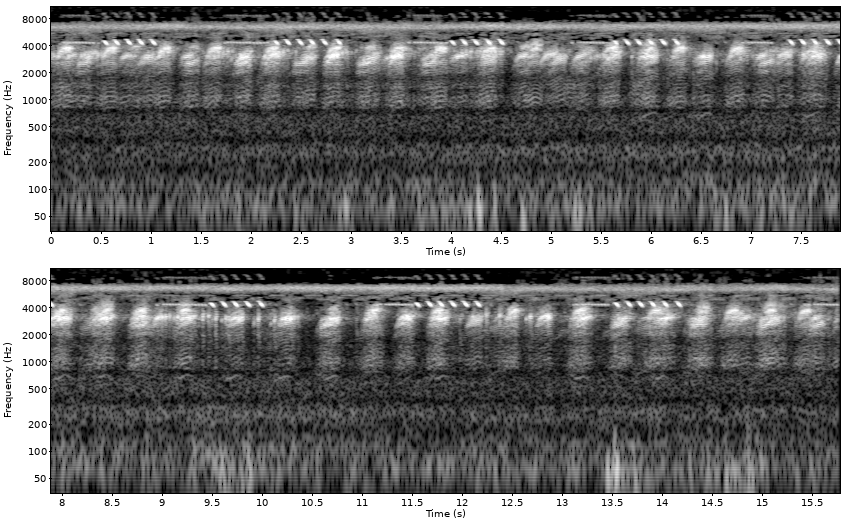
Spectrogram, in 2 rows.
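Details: Night chorus of frogs near swamps at Foulpointe, east coast of Madagascar, at 3:00 AM; fast, rattling pulsed calls in a regular run, high clicking notes above, constant insect hiss and deep rumble of the nearby ocean.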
